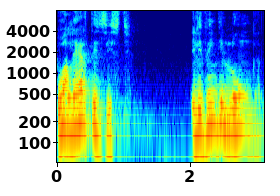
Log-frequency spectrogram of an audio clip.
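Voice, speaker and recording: Somewhat breathy and dark, mellow in tone, a man talks at a fairly slow pace. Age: 70s. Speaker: environmental expert. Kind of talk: interview.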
